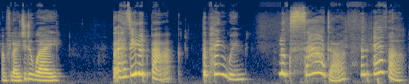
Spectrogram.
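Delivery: gentle, expressive storybook reading; teacher reading a picture book aloud to her class; reading to children. A narrator's reading. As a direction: read it like story time for little ones.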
